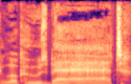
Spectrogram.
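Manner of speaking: long drawn-out pun, proudly announced; triumphant hero entrance. Retold or imitated. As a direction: stretch the last word like a showman.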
